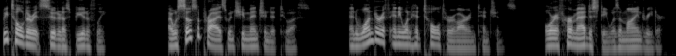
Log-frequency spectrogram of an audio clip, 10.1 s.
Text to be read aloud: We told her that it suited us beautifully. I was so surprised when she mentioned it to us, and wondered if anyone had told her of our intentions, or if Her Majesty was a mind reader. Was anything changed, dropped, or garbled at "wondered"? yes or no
yes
